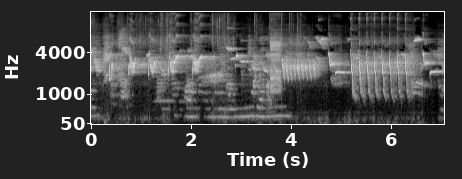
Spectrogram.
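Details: Indoor lure recording of Asian pied starling for prompting song: a jumbled stream of squeaks, harsh chatter and whistles, ending in a fast series of sharp repeated clicking notes.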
